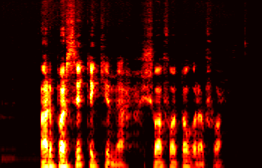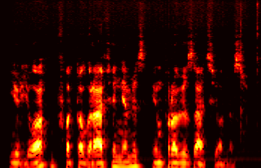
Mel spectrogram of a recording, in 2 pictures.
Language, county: Lithuanian, Kaunas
